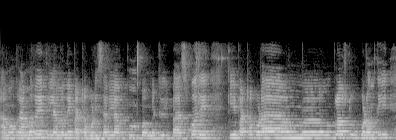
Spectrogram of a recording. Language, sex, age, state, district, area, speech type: Odia, female, 45-60, Odisha, Khordha, rural, spontaneous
